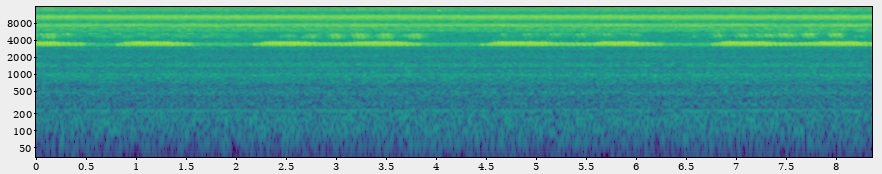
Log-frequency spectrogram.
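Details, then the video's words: Night-time crickets: high, buzzy trills roughly one to one and a half seconds long, broken by short half-second pauses, with a thin rippling chirp above and a steady hiss throughout. "ALUNAN CENGKERIK MALAM"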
